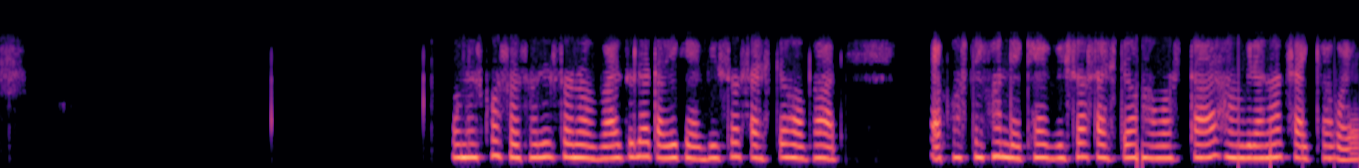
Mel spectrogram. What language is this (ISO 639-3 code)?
asm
